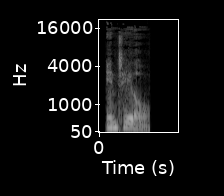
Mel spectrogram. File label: "entail", spelling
